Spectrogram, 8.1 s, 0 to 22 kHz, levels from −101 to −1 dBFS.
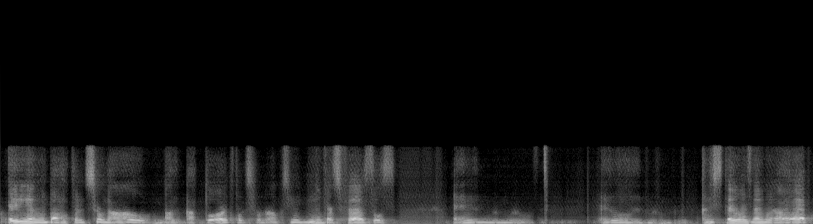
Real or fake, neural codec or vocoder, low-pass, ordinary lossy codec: fake; codec, 16 kHz, 0.5 kbps, FreqCodec, smaller model; none; none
